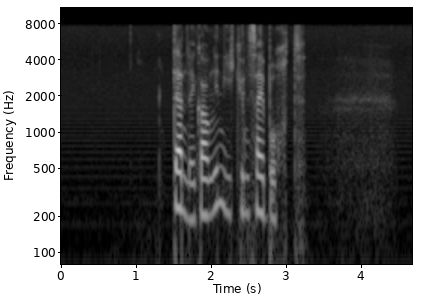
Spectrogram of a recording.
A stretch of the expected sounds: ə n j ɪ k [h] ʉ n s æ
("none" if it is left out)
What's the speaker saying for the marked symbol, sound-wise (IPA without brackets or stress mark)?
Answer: h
